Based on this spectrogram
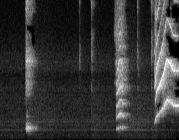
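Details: Talkative male pet African grey parrot kept indoors, here giving three separated sounds: a short squeak, a harmonic-rich squawk, then a bright rising whistled note with overtones at the end.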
